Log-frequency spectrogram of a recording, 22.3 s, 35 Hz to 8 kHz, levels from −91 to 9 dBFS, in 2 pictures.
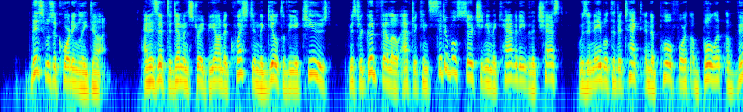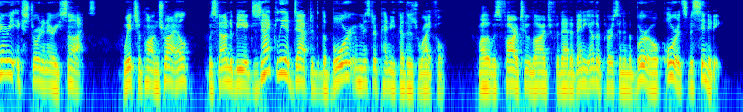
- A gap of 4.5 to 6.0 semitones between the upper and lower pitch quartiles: Yes, average, 5.2 semitones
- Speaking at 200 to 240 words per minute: Yes, fast, 205 wpm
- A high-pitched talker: No, medium, 140 Hz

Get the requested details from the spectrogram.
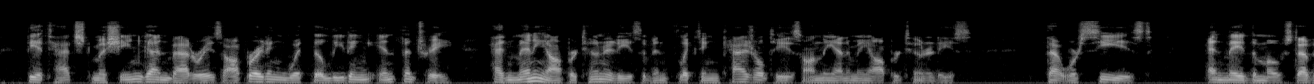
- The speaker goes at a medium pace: No, slow, 130 wpm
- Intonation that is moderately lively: Yes, average, 3.4 semitones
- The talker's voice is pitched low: Yes, low, 100 Hz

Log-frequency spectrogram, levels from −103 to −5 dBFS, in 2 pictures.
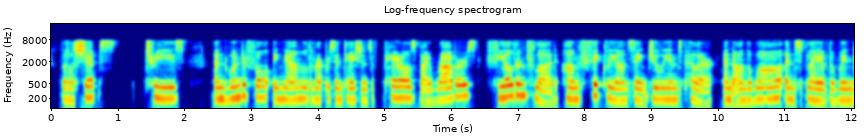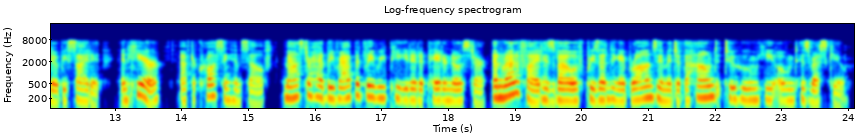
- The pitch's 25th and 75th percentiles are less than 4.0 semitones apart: Yes, average, 3.0 semitones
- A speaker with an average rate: Yes, average, 150 wpm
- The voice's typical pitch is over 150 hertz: Yes, high, 190 Hz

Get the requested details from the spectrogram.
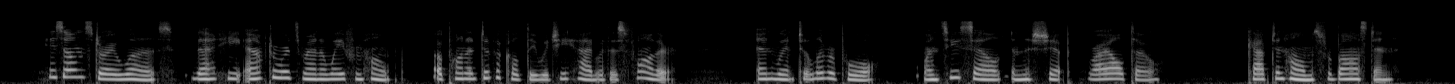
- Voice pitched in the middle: No, high, 245 Hz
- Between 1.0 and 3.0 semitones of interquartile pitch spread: Yes, average, 2.7 semitones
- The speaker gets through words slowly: No, average, 145 wpm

